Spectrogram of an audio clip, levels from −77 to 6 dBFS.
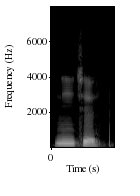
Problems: low volume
